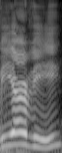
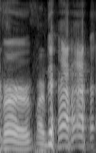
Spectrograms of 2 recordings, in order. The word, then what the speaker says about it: VRV: VRV, or no, I'm sorry, Verve, yeah, you Verve. say it right.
